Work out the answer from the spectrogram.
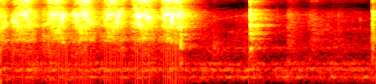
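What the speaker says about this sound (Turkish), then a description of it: "Bu taşla, zımparayla bilenip ondan sonra yağ taşıyla bilenecek." Hand-forged knife blade sharpened on a stone with sandpaper, six quick rasping strokes in a fast rhythm, close and loud, then a pause and a couple of lighter scrapes.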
